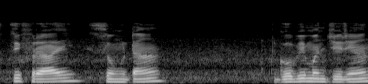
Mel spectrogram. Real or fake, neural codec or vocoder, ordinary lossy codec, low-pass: real; none; none; 7.2 kHz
